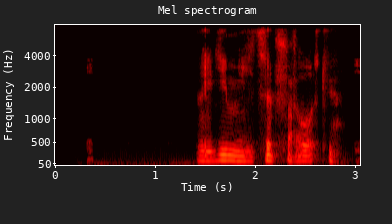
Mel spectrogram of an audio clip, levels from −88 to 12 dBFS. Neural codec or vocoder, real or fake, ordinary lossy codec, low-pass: codec, 24 kHz, 0.9 kbps, WavTokenizer, medium music audio release; fake; none; 7.2 kHz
